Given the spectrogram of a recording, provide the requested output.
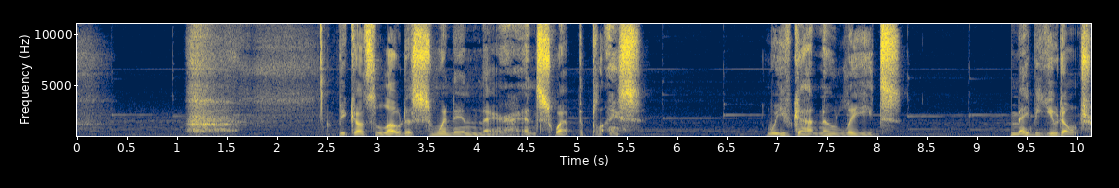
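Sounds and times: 
deep breath drawn in sharply: 0:00.0 - 0:00.4, 0:01.1 - 0:02.4
speech: 0:02.6 - 0:05.7, 0:06.9 - 0:08.3, 0:09.3 - 0:10.1.

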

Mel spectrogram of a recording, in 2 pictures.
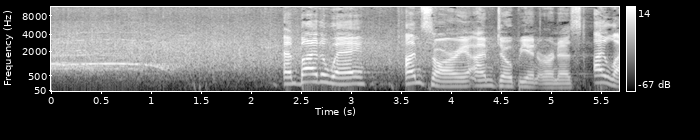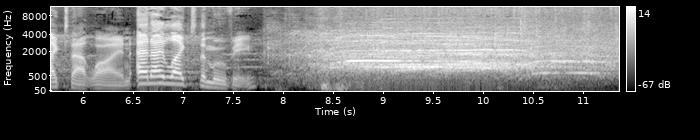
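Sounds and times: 
live audience cheering and whooping: 0:00.0 - 0:02.8, 0:07.7 - 0:11.3
speech: 0:02.3 - 0:08.6.

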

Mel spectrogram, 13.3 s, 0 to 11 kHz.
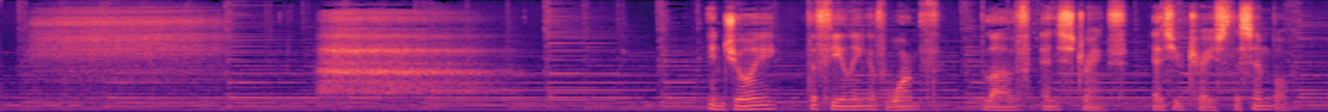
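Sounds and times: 
deep breath in and out during guided relaxation meditation: 0:00.0 - 0:06.3
steady soft tonal music: 0:00.0 - 0:13.2
speech: 0:07.1 - 0:13.2.

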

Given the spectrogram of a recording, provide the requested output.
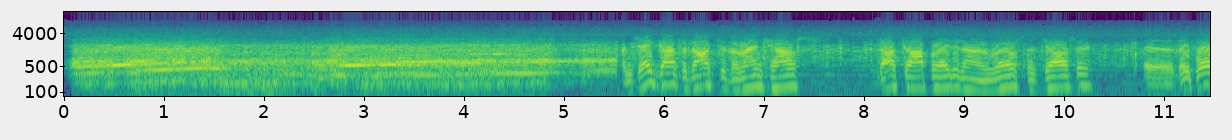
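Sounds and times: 
car engine hum driving off from a ranch house: 0:00.0 - 0:05.7
speech: 0:05.8 - 0:07.5, 0:08.2 - 0:11.4.

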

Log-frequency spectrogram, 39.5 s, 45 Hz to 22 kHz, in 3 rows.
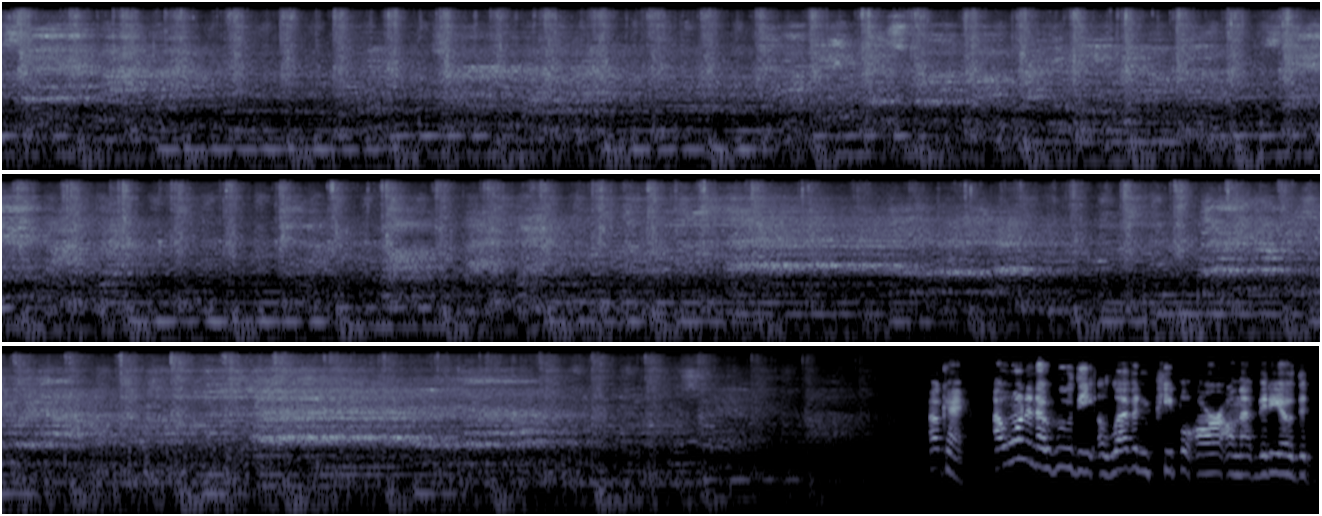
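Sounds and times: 
stadium crowd of football fans singing along to a chorus: 0:00.0 - 0:35.4
speech: 0:35.8 - 0:36.0, 0:36.6 - 0:39.5.

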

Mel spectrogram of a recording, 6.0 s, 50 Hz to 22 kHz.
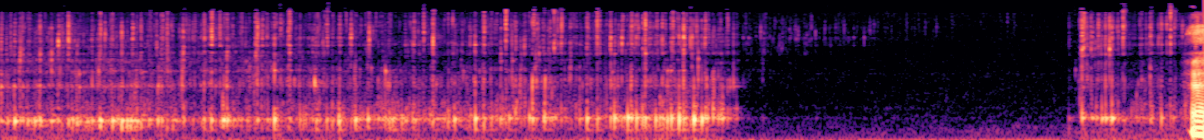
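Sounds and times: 
water pouring from a kettle into a teapot: 0:00.0 - 0:03.8, 0:05.4 - 0:06.0.

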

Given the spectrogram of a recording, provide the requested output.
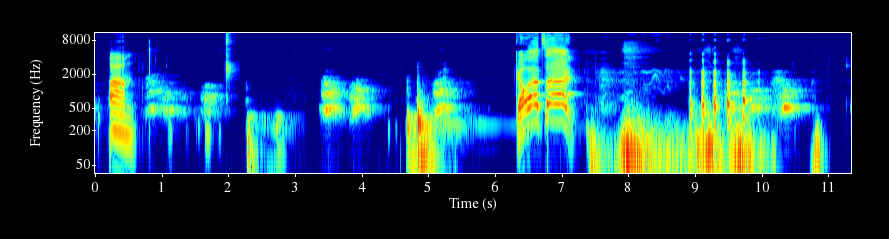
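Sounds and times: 
speech: 0:00.2 - 0:00.7, 0:06.3 - 0:07.2
three dogs barking with high yappy and deep gruff barks: 0:00.8 - 0:02.0, 0:03.4 - 0:04.4, 0:05.1 - 0:05.6, 0:09.4 - 0:11.3
laughter: 0:07.9 - 0:10.3.

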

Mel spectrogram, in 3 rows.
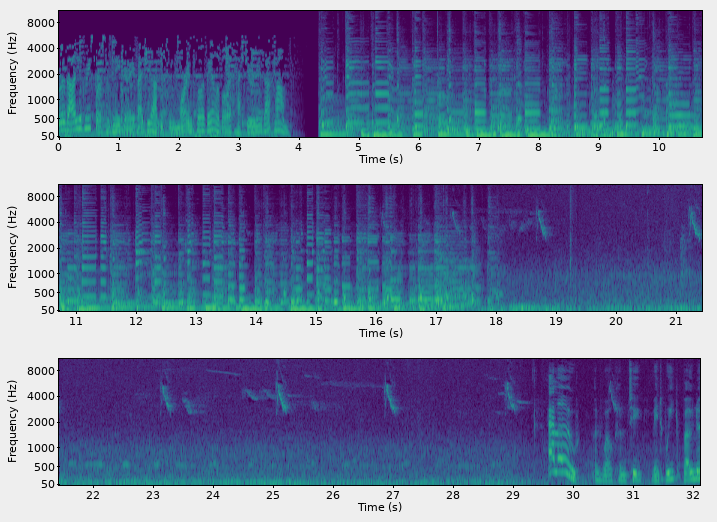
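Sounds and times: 
speech: 0:00.0 - 0:04.4, 0:30.5 - 0:32.1
music: 0:00.0 - 0:18.2
several birds chirping and whistling outdoors: 0:17.1 - 0:19.2, 0:20.6 - 0:32.1.

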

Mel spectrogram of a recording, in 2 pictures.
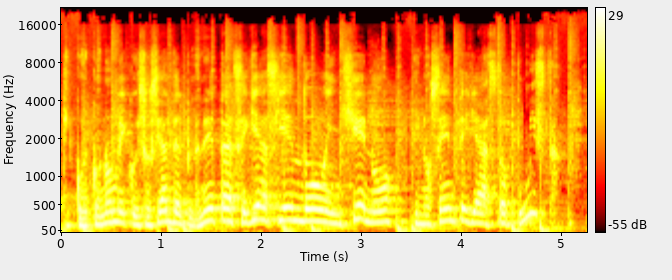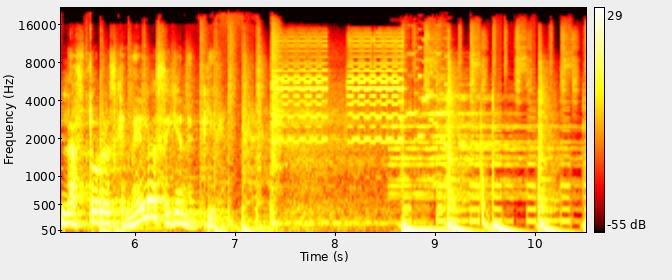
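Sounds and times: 
speech: 0:00.2 - 0:07.1
Nokia 3310 mobile phone ringtone: 0:07.4 - 0:10.0.

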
